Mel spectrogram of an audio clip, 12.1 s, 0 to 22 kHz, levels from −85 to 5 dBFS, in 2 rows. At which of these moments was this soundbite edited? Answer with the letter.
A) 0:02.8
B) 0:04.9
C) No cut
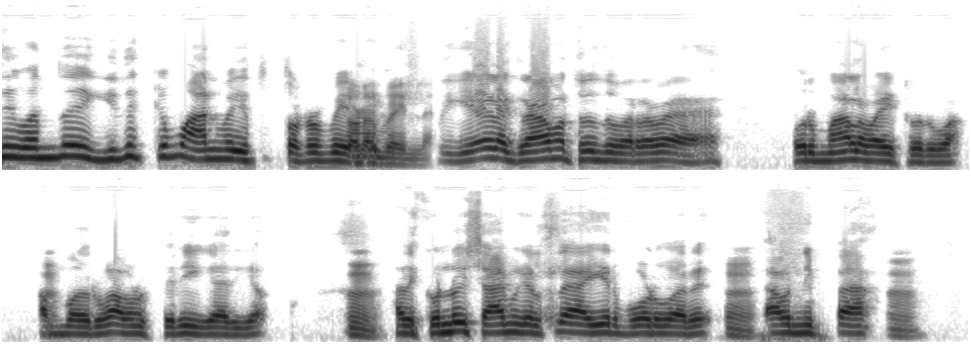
A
